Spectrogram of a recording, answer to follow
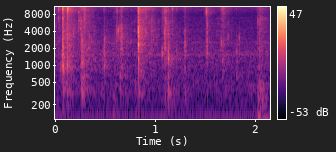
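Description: A 2-litre PET plastic bottle nearly full of water and bleach being shaken by hand to mix the solution, giving a string of irregular plastic clicks and crackles.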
